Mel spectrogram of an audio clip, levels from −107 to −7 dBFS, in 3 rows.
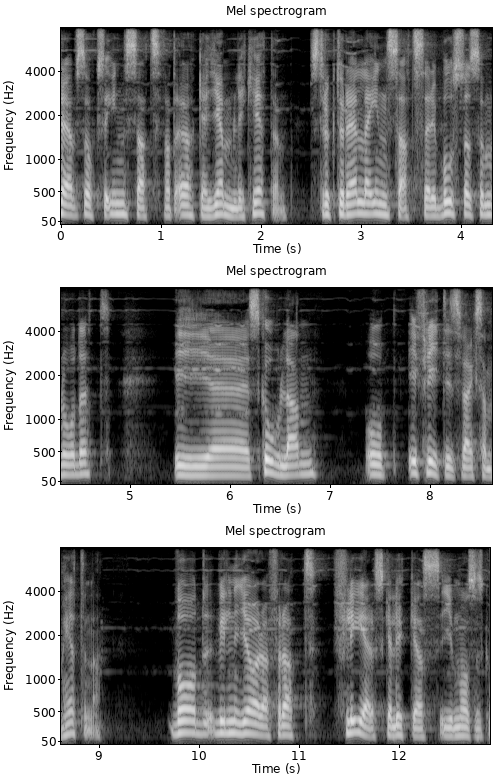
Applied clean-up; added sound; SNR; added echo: neural mask model DeepFilterNet 3.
